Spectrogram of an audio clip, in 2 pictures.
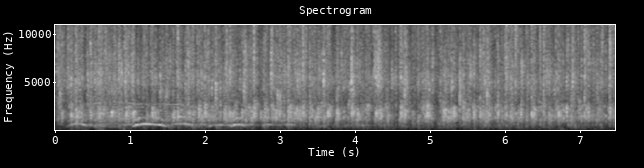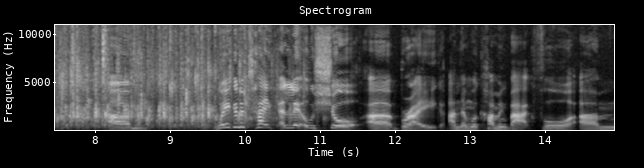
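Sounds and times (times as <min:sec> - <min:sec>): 
vocal whoops: 0:00.0 - 0:03.6
audience applause: 0:00.0 - 0:11.2
speech: 0:08.2 - 0:08.8, 0:09.6 - 0:14.9.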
